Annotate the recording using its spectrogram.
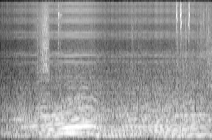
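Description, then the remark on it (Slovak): A car engine revs up as it accelerates, its harmonic whine rising and dipping, loud throughout with a steady low rumble underneath. “Ale tu je ten zvuk taký divokejší, ja mám pocit, ako som mal ja v kupečku.”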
